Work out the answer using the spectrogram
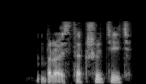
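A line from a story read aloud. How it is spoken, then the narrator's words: Stern. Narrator (Russian): строго проговорил Валентин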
